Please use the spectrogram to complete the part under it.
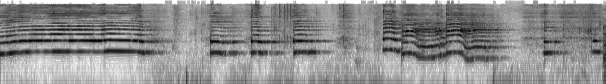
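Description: Beginner saxophone played by a seven-year-old on day one, giving squeaky, honking, duck-like tones: a long reedy note, then several short squawks and a wavering bent squeal, close and fairly loud.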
